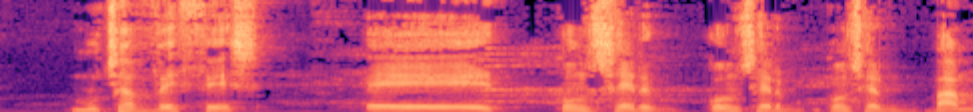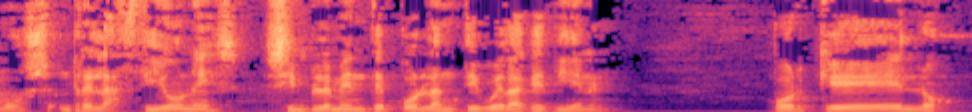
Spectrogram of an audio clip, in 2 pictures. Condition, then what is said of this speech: Stuttering. Es decir, la fluidez que tengo yo ahora hablando no es la que tenía antes.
